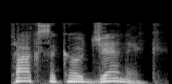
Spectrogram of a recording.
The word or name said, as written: toxicogenic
